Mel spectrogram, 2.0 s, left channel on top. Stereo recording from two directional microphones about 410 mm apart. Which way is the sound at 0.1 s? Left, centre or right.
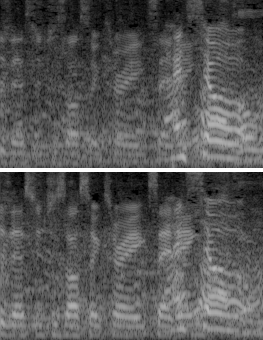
Right.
